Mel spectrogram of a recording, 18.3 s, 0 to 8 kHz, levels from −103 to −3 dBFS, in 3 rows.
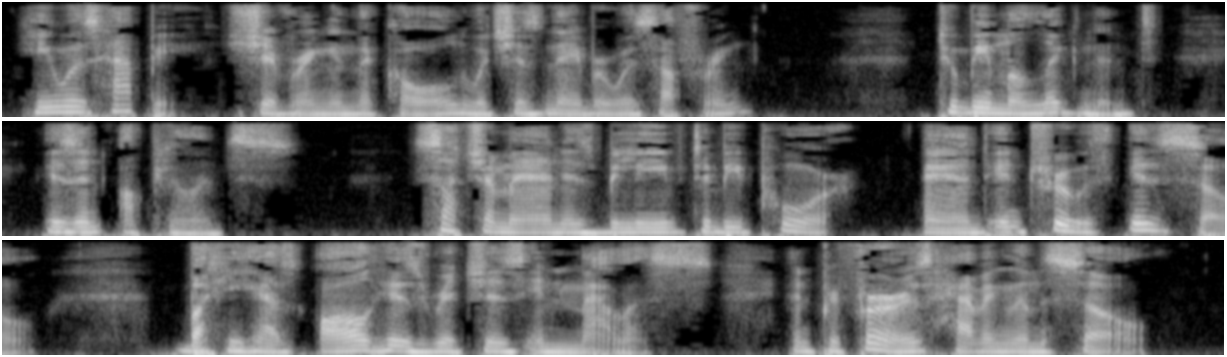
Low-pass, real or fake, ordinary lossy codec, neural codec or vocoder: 7.2 kHz; real; MP3, 32 kbps; none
